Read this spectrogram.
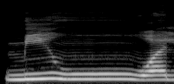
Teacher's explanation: ওয়াও দিয়ে দেখতে পাচ্ছি মিন ওয়ালিন এখানে আমরা পড়বো মিউন অর্থাৎ নুন সাকিনের পরে ওয়াও এসেছে আমরা গুন্নাহ সহ মিলিয়ে পড়বো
